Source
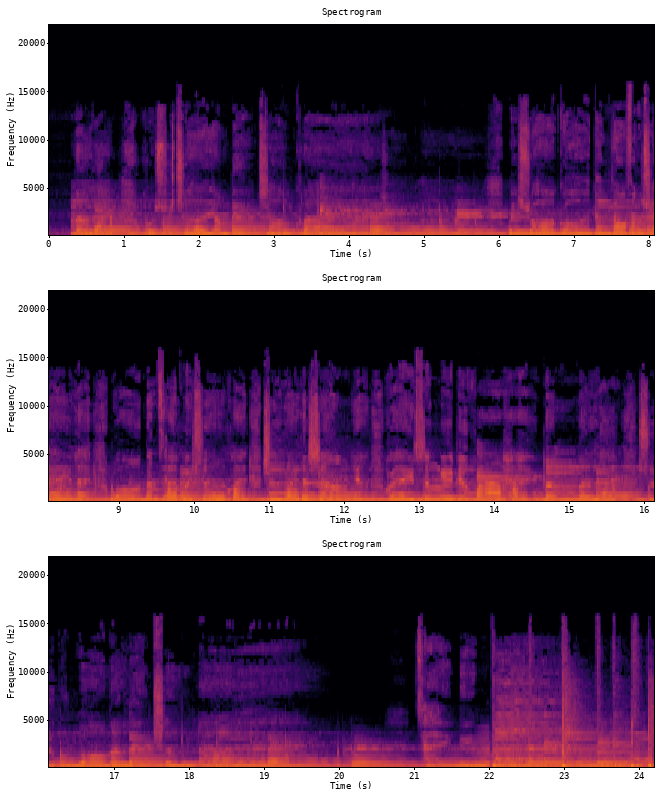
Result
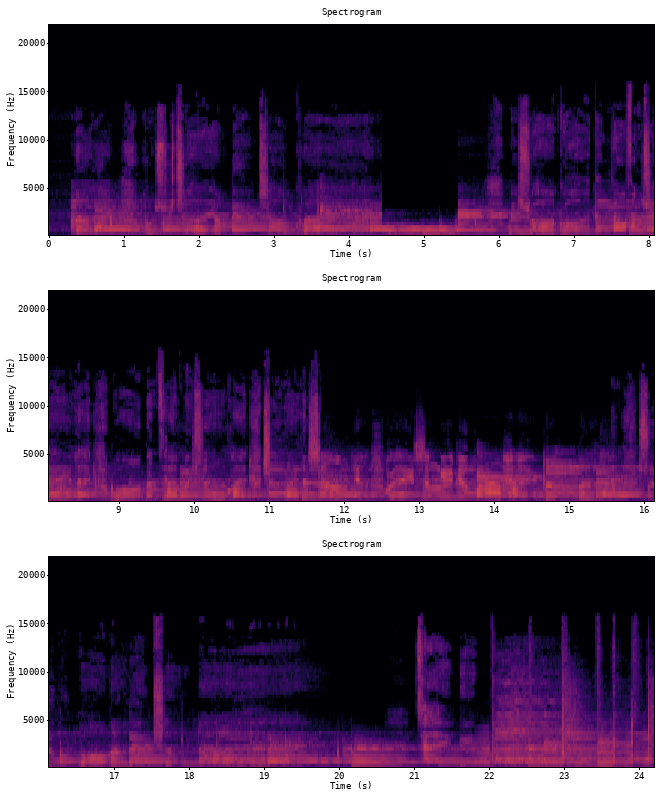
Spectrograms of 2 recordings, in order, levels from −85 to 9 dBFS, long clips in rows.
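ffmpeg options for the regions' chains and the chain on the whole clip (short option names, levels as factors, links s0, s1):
-filter_complex "[0:a]asettb=1/sr,asplit=3[s0][s1][s2];[s0]atrim=end=4.444[s3];[s1]atrim=start=4.44:end=5.47,asetpts=PTS-STARTPTS,afade=t=in:d=0.004:c=qsin,afade=t=out:st=1.026:d=0.004:c=qsin,lowpass=f=630:t=q:w=3.4,lowshelf=f=320:g=-8.5[s4];[s2]atrim=start=5.466[s5];[s3][s4]acrossfade=d=0.004:c1=hsin:c2=qsin[s6];[s6][s5]acrossfade=d=0.004:c1=qsin:c2=hsin,asettb=1/sr,asplit=3[s7][s8][s9];[s7]atrim=end=11.704[s10];[s8]atrim=start=11.7:end=15.56,asetpts=PTS-STARTPTS,afade=t=in:d=0.004:c=qsin,afade=t=out:st=3.856:d=0.004:c=qsin,lowpass=f=4900:w=0.5412,lowpass=f=4900:w=1.3066,aemphasis=mode=production:type=cd[s11];[s9]atrim=start=15.556[s12];[s10][s11]acrossfade=d=0.004:c1=hsin:c2=qsin[s13];[s13][s12]acrossfade=d=0.004:c1=qsin:c2=hsin,acompressor=threshold=0.0501:ratio=6,highpass=f=750:w=0.5412,highpass=f=750:w=1.3066,volume=0.841"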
